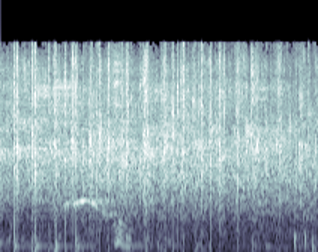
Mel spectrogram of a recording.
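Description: A crowd claps steadily for several seconds, a dense, even wash of hand claps with no pauses, holding at a fairly loud level throughout, applauding a woman who led Cisco's corporate sponsorship of and attendance at the event.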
